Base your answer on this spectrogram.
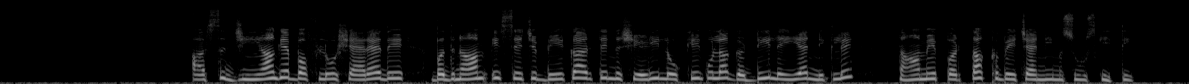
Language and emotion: Dogri, fearful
